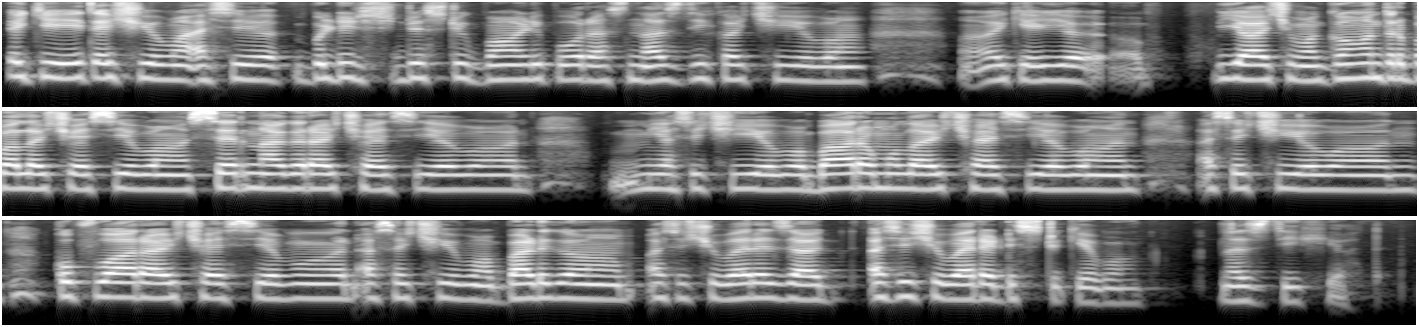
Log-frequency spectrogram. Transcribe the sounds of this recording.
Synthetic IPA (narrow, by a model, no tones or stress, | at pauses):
ekʲejet̪ɐt͡ʃʰijeʋãːnɐsibɨɖiɖisʈik̚bãːɽipoːɾɐsnɐzd̪ikat͡ʃʰijeʋãː | kʲe | jaːt͡ʃʰiʋãːɡãːnd̪ɾbɐlɐt͡ʃʰiɐsijeʋãːnseɾnɐɡɐɾaːt͡ʃʰiɐsijeʋaːn | jɐsɐt͡ʃʰijeʋãːnbaːɾɐmɐlaːjt͡ʃʰɐsijeʋaːn | ɐ̰sʲɐt͡ʃʰijeʋaːnkʊpʋaːɾaːjt͡ʃʰiɐsijeʋaːnɐ̰sʲɐt͡ʃʰijeʋãːnbɐɽɡaːmɐsʲit͡ʃʰiʋɐɾezʲaːɐsɐt͡ʃʰiʋɐɾeɖisʈikjeʋaːnː | ɐzd̪iːkjɐ̰ːt̪ʰ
